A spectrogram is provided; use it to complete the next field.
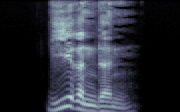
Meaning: inflection of gierend: 1. strong genitive masculine/neuter singular 2. weak/mixed genitive/dative all-gender singular 3. strong/weak/mixed accusative masculine singular 4. strong dative plural
- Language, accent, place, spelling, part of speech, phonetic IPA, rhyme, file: German, Germany, Berlin, gierenden, adjective, [ˈɡiːʁəndn̩], -iːʁəndn̩, De-gierenden.ogg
